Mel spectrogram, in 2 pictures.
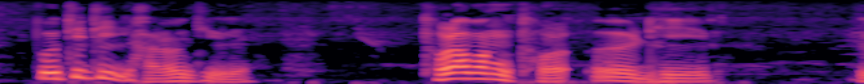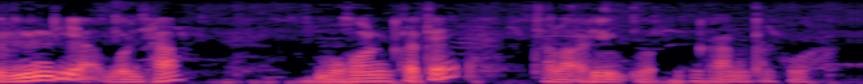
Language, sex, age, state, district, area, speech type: Santali, male, 45-60, West Bengal, Malda, rural, spontaneous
